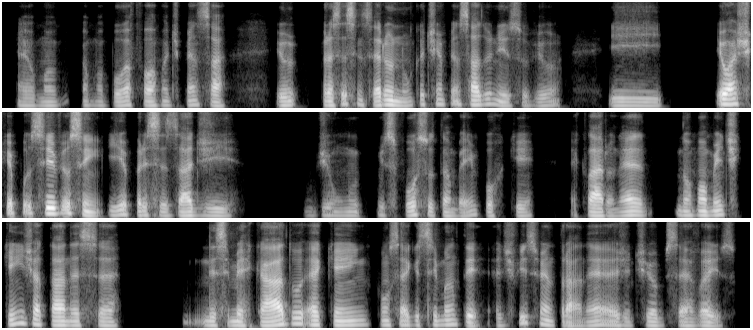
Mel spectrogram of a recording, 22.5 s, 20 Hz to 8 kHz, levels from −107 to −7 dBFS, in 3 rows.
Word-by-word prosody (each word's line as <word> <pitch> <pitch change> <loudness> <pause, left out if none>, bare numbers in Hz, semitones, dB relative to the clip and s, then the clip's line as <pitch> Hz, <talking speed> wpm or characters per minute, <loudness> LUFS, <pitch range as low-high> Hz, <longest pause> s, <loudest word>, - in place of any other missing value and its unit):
É 105 -1 -9
uma 105 +1 -10 0.2
é - - -11
uma 110 -1 -16
boa 105 +3 -3
forma 110 -1 -4
de - - -17
pensar. 120 -6 -3 0.5
Eu, 110 +1 -2 0.2
pra 115 - +2
ser 110 - -3
sincero, 120 -1 +1
eu 125 - +8
nunca 110 +4 -3
tinha 140 +1 -6
pensado 125 +1 0
nisso, 100 -6 -6
viu? 105 +1 -11 0.5
Eh, 100 -1 -5 0.5
eu 145 - +10
acho 145 +2 +3
que - - 0
é - - +5
possível 155 0 +6
sim. 100 -5 +2
Ia 120 +1 -1
precisar 105 -2 0
de 100 -1 -7 0.7
de 105 +1 -14
um 105 -1 -11 0.2
esforço 110 0 -3
também, 95 +2 -6
porque 100 -4 -9 0.4
é - - -21
claro, 100 -2 +3
né? 110 +3 +2 0.3
Normalmente, 115 +2 -1
quem 140 +5 -1
já 140 -4 +3
tá 115 -3 +5
nessa 110 -1 -3 0.6
nesse 110 -2 -4
mercado 110 - +5
é 125 - +5
quem 120 +1 0
consegue 120 -1 -3
se 120 0 -5
manter. 130 +2 -1
É 105 - -11
difícil 100 +5 -5
entrar, 115 -5 -2
né? 105 +4 -2
A - - -1
gente 105 +1 -9
observa 100 0 -3
isso. 95 +3 -11
110 Hz, 150 wpm, -26 LUFS, 100-120 Hz, 0.7 s, eu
